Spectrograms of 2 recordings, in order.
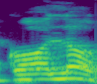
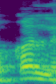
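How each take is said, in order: First: कौलो said wrongly with a full vowel, kau-lo; कौलो as two full syllables, the mistaken way; wrong reading. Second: कल said as one cluster, half k into l, kl; कल with a clipped half k gliding straight into l; correct blend. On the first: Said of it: "इसका उच्चारण नहीं होता है कौलो". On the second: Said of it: "उच्चारण आधा क से". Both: Shown as a demonstration.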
